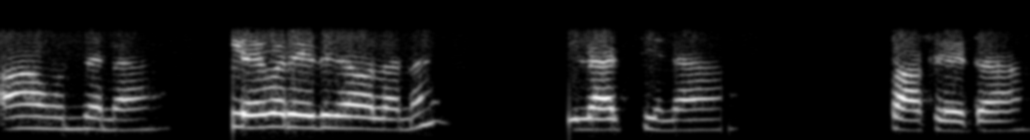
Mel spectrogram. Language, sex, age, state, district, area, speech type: Telugu, female, 45-60, Andhra Pradesh, Kurnool, rural, conversation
